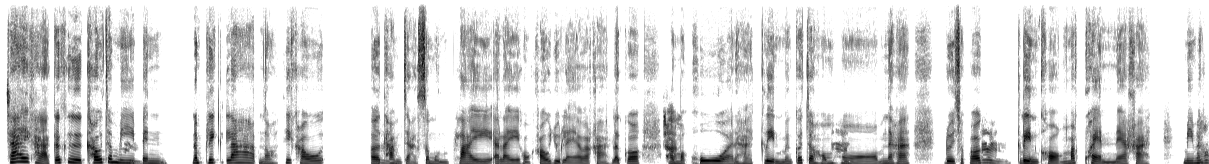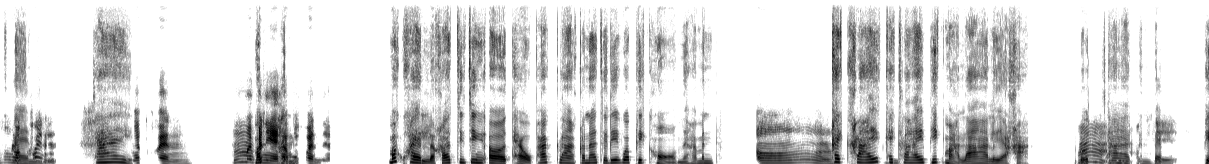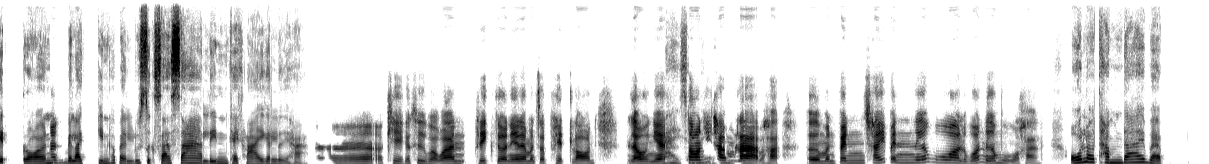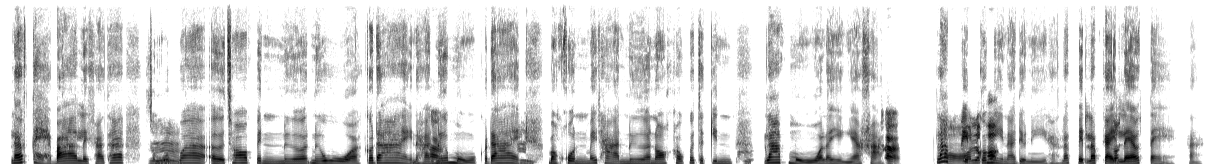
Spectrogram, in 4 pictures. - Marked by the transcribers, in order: laughing while speaking: "โอ้ !"; tapping
- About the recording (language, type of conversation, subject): Thai, podcast, มีอาหารประจำเทศกาลจานไหนบ้างที่ทำให้คุณคิดถึงครอบครัวทุกปี?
